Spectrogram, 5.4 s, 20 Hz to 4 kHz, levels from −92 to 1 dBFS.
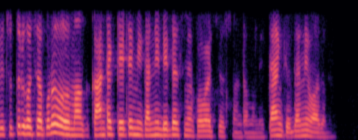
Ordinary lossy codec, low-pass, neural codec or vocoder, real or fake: none; 3.6 kHz; none; real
